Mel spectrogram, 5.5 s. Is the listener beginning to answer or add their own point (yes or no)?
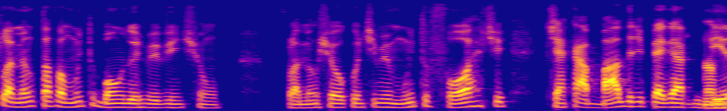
no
